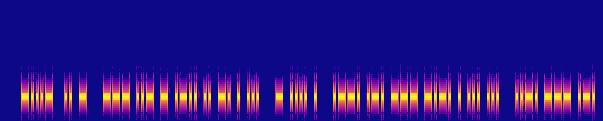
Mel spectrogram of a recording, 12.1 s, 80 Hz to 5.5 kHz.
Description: Morse code, heard as a keyed tone, about 25 wpm, 600 Hz. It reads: <BT> IT OUTLINES THE PROCESS FOR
